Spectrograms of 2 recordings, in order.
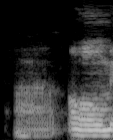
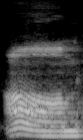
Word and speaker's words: Om: But understanding the symbol a little bit more, and understanding the AUM, because I know when I first learned that Om was actually Om, AUM, it was a bit confusing.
